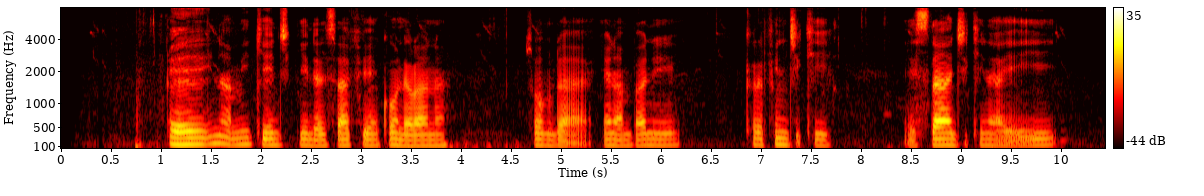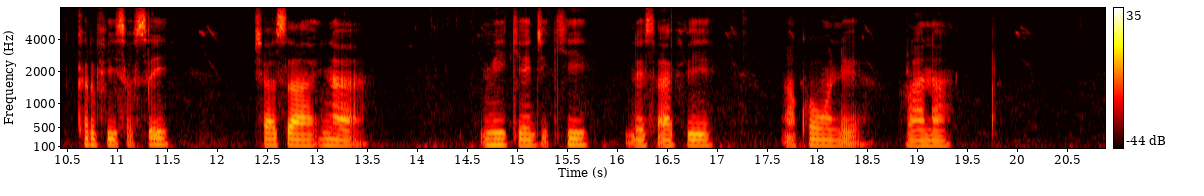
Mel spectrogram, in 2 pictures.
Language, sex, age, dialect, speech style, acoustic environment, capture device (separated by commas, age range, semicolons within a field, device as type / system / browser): Hausa, male, 18-24, Nigeria - Katsina, focused, nature, mobile / Linux / Chrome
